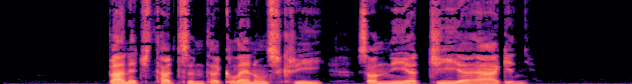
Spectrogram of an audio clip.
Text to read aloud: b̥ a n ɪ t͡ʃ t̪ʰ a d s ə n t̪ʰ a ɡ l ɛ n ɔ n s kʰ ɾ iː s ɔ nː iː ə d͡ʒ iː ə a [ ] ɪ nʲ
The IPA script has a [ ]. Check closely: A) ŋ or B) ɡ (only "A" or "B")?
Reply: B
